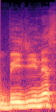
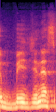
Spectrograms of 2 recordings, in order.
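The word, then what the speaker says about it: business: अब यहाँ देखिए, यहाँ पे जो आई है वो आई खामोश है, चुप है, नहीं पढ़ाएगा, साइलेंट है, यानी इसको बिजनेस नहीं कहेंगे, बिजनेस पढ़ेंगे।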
